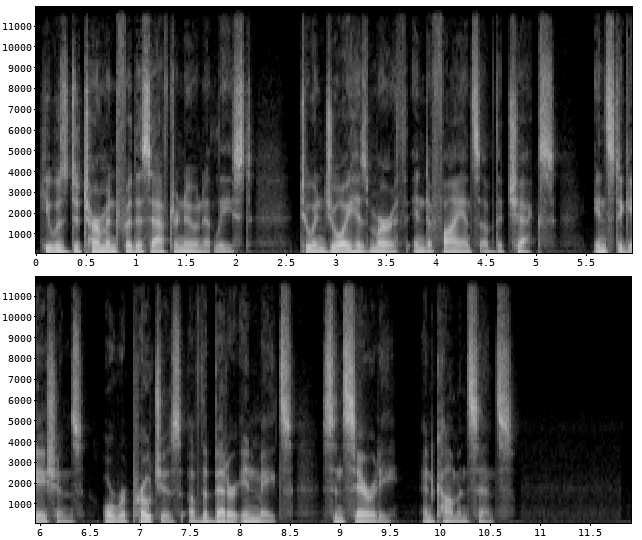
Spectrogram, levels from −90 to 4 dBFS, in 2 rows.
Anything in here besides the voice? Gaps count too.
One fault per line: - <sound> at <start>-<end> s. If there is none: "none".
none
